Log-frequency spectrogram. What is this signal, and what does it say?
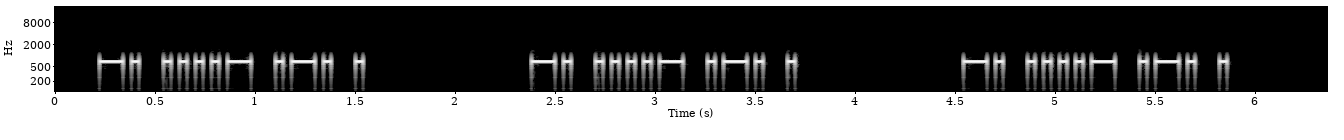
Morse code, heard as a keyed tone, about 30 wpm, 700 Hz. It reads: N4RE N4RE N4RE
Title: USA Call Signs - 4 Characters - Repeated 3x - 30wpm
